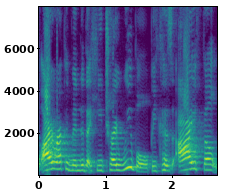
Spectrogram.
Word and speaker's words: Webull: So for those of you who aren't familiar with Webull, Webull is an app and it's spelled W-E-B-U-L-L, like a bull, like an animal.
